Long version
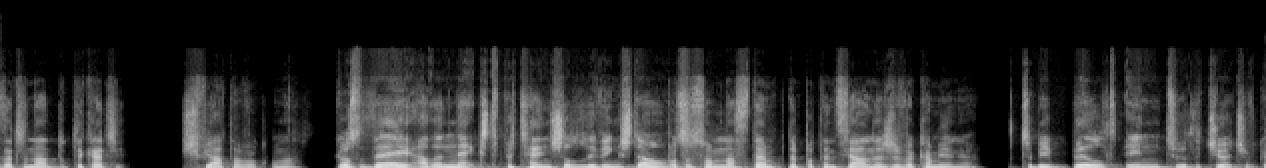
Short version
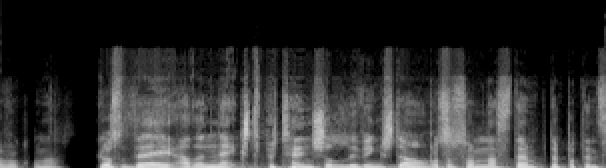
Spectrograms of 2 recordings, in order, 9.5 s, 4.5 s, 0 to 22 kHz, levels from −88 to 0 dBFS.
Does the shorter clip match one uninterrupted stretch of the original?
yes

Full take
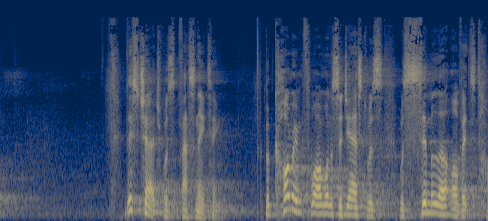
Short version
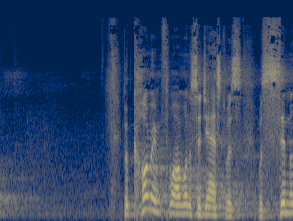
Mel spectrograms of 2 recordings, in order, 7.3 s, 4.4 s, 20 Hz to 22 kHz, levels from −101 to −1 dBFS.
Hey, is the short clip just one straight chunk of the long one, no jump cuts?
no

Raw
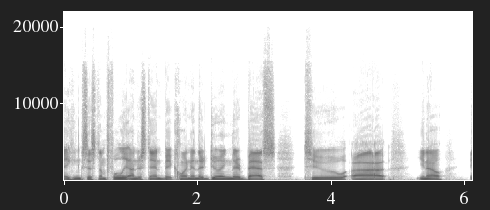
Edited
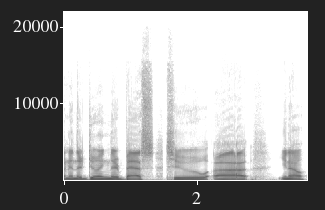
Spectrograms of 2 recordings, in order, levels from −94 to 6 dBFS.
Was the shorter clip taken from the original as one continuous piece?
no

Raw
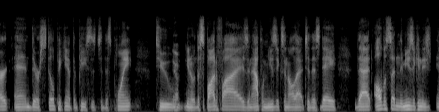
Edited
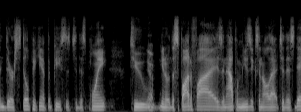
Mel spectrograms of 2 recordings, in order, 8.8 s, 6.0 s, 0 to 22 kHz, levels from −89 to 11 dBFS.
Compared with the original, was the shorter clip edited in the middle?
no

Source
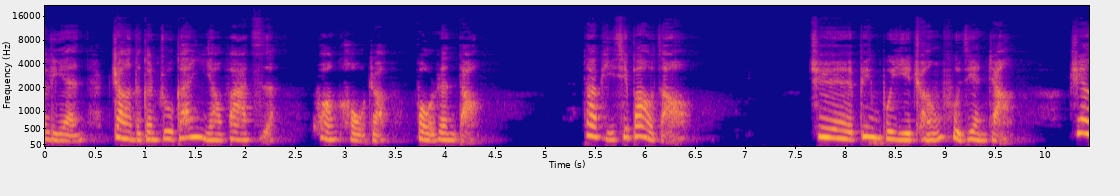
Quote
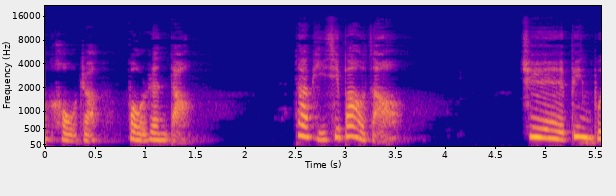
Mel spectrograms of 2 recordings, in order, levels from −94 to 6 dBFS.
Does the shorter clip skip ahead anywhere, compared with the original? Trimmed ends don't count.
no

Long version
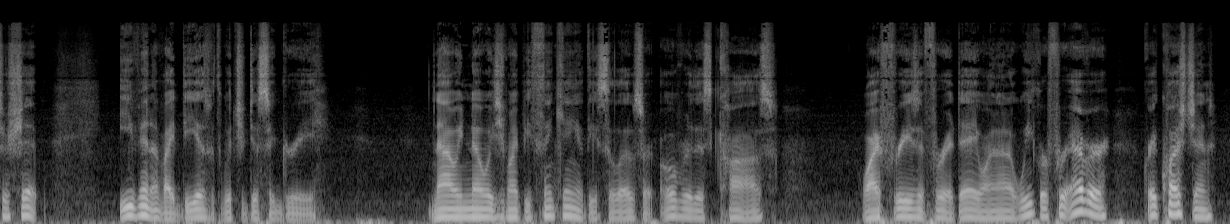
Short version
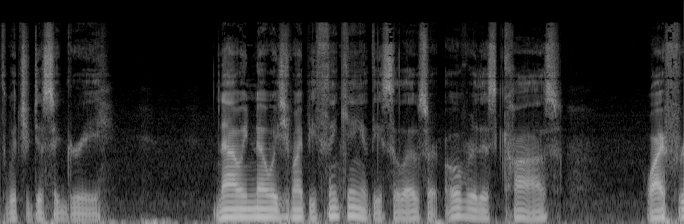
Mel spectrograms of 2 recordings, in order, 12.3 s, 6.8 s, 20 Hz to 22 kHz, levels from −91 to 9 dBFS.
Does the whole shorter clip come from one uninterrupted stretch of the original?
yes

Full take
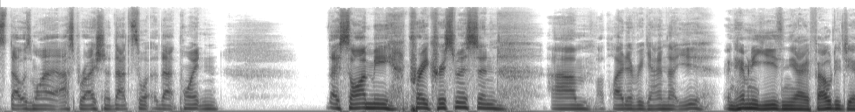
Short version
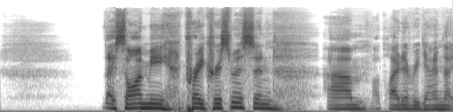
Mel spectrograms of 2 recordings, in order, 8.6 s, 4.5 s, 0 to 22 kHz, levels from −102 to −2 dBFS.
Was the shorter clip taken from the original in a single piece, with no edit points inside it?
yes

